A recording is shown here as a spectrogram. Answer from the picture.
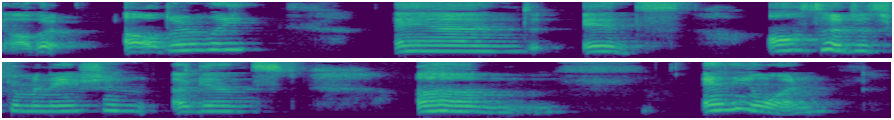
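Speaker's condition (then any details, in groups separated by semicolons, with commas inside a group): Cerebral palsy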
